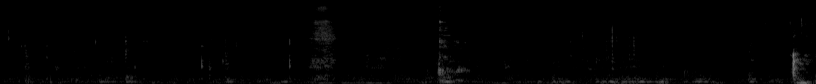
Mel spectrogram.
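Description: Quiet close-miked chewing of a mouthful of steak, with soft wet mouth clicks. Near the end there is a sharper knock as the knife and fork start cutting the steak on the wooden board.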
